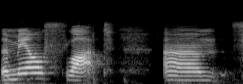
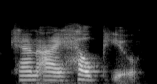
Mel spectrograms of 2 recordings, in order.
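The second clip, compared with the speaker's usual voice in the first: help stressed hardest, can kept weak. Explaining sentence stress in a question, stress on help. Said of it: "Help is the main content word or the most important word, so it will get the most stress".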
